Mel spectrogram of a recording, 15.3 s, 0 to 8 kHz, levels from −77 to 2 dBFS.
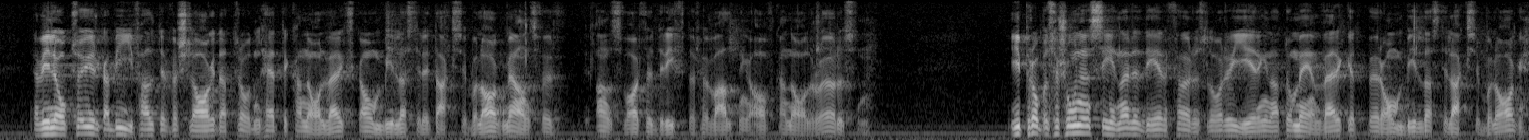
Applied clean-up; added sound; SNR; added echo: none; none; none; none.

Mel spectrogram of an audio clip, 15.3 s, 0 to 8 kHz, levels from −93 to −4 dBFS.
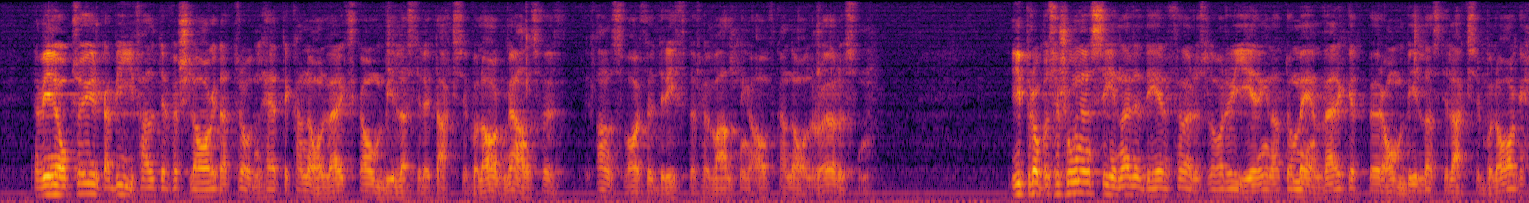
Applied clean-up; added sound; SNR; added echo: none; none; none; reverberation time 0.2 s.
